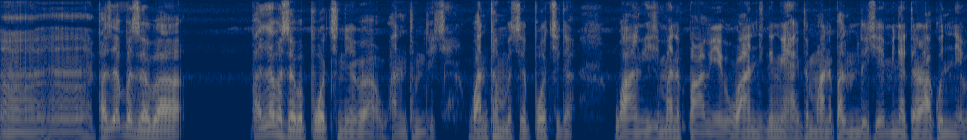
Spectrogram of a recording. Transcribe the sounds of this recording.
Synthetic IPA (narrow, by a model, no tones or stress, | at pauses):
pʰazabʰɐzɐbɐ | pʰazabʰɐzɐbɐpot̚sinebɐ̰wantʰɐmdojse̥wantʰɐmbɐsidɐpot̚sidɐ | wanɡisimanɐpamebɐwansidɐŋajɦak̚tɐmanɐpalɐmdojs̬eminatɐɾakunːebɐ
